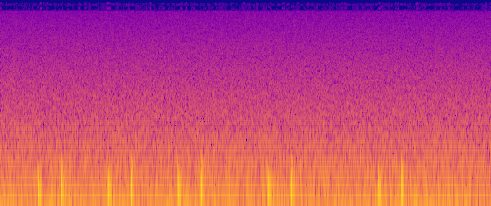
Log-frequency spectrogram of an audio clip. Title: Quality sound for baby sleep (brown noise + calm heartbeat) #babysleep #babysleepsounds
